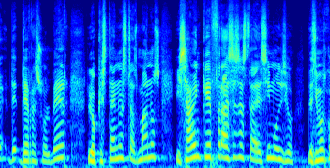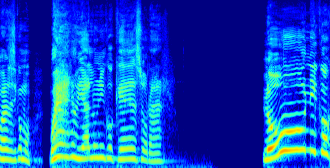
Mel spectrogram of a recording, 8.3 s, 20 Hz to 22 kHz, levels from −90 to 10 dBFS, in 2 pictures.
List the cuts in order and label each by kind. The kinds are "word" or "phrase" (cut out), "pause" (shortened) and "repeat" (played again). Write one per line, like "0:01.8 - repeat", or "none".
0:04.6 - pause

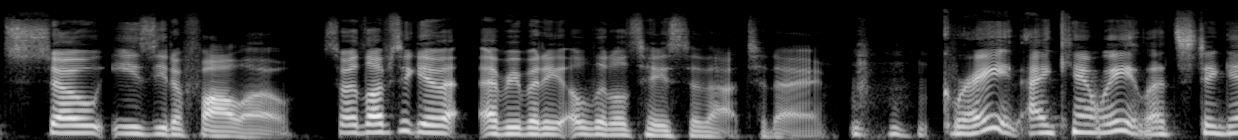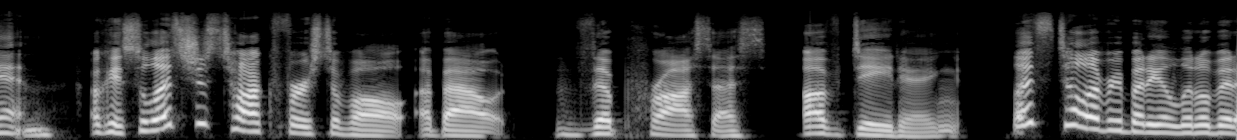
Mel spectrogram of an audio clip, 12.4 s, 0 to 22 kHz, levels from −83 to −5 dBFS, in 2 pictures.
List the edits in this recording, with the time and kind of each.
0:01.5 - pause
0:04.2 - pause
0:06.6 - pause

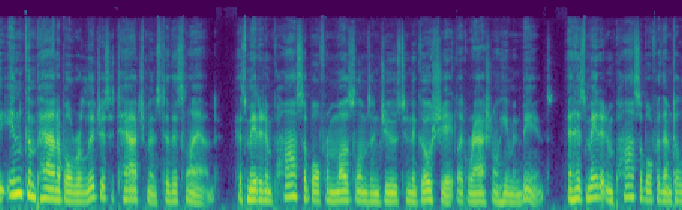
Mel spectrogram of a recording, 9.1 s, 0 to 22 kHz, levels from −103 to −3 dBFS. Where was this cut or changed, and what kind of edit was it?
none

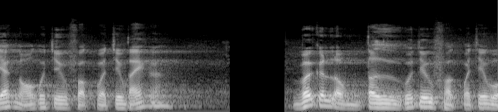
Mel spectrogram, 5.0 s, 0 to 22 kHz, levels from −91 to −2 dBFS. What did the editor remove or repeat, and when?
0:01.3 - word

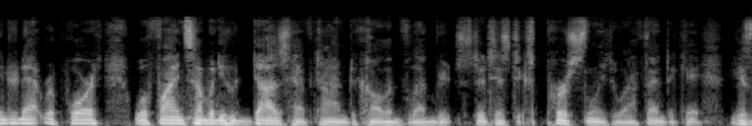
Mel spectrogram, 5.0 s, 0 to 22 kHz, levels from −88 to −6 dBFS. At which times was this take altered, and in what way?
0:02.7 - word

